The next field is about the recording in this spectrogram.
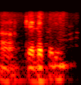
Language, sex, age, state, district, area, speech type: Malayalam, male, 18-30, Kerala, Wayanad, rural, conversation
